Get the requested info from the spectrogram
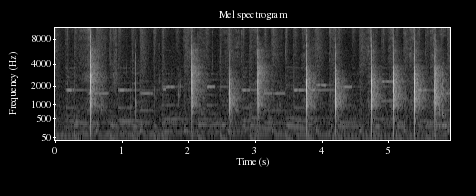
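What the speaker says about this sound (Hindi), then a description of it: "पतले स्लाइसेस काटें ताकि जो रैप है ना उसको बंद करने में या फोल्ड करने में आसानी हो" A knife slices a cucumber into thin pieces on a board, about a dozen crisp, fairly regular chops close by and alone, with quiet gaps between strokes.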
